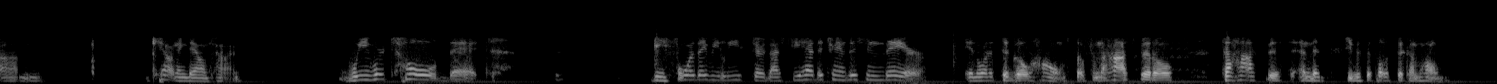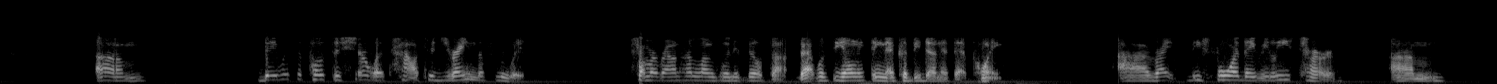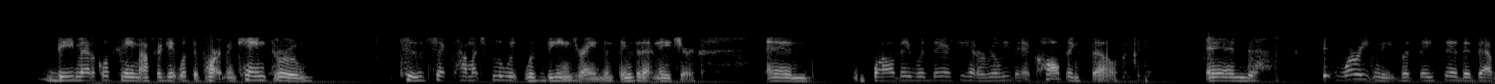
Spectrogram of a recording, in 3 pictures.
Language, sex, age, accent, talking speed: English, female, 40-59, American, 160 wpm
